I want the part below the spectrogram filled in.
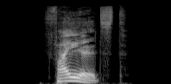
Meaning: second-person singular present of feilen
- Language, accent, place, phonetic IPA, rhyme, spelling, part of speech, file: German, Germany, Berlin, [faɪ̯lst], -aɪ̯lst, feilst, verb, De-feilst.ogg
